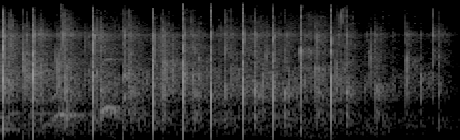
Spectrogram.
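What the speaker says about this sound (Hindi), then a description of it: "गाइस तालियां रुकनी नहीं चाहिए फॉर पॉल," On the location shoot of the Zee TV dance reality show DID Battle of Champions, an audience keeps up steady, evenly paced clapping that sounds faint and somewhat distant, with a little talk underneath.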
